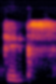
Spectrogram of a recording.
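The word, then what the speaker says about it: CIXS: and European institutes uh kicks we don't call it c on exess it is called Kicks C for Jan one for one Jan one we pronounced as kicks Sara another instrument that United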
